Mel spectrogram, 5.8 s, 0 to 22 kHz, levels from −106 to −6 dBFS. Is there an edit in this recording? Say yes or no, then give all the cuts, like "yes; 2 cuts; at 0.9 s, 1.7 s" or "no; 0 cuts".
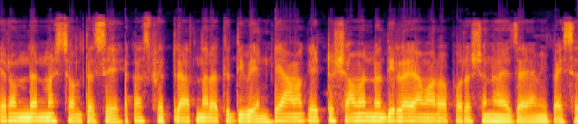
yes; 2 cuts; at 1.3 s, 2.7 s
